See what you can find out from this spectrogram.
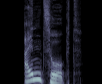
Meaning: second-person plural dependent preterite of einziehen
- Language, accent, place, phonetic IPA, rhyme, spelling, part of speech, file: German, Germany, Berlin, [ˈaɪ̯nˌt͡soːkt], -aɪ̯nt͡soːkt, einzogt, verb, De-einzogt.ogg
